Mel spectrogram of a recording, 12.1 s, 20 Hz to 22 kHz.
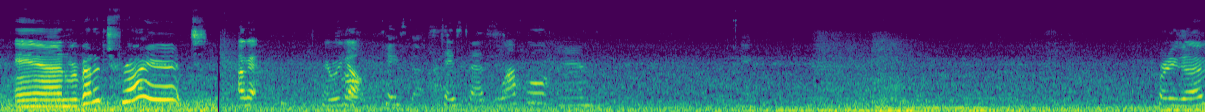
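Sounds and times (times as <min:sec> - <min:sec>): city traffic rumble: 0:00.0 - 0:12.0
vehicle engine low hum: 0:00.0 - 0:12.0.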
